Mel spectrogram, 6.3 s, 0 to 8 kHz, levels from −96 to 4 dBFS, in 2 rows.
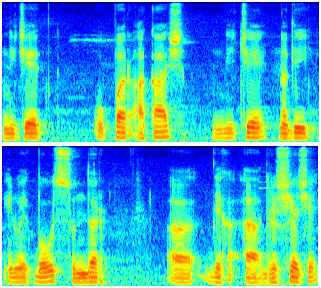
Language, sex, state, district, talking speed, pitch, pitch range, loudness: Gujarati, male, Gujarat, Valsad, 125 wpm, 100 Hz, 95-105 Hz, -19 LUFS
